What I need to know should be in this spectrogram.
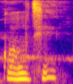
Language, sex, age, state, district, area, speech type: Odia, female, 30-45, Odisha, Jagatsinghpur, rural, spontaneous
